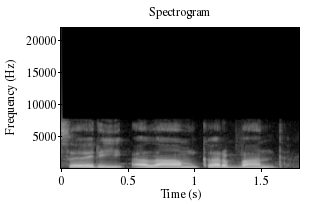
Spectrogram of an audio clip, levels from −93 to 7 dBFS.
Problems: background conversations at intervals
